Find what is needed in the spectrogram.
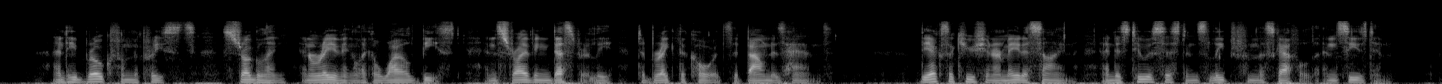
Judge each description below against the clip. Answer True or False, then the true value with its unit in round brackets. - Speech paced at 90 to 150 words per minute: False (165 wpm)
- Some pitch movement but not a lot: False (2.2 semitones)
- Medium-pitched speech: False (95 Hz)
